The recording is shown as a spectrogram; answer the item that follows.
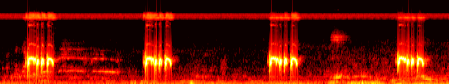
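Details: Local zebra dove repeating a 'ngayer' lure song meant to set other doves singing: four matching phrases of four quick, mellow coos, spaced about every two and a half seconds, with faint softer notes and low rumbling between.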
